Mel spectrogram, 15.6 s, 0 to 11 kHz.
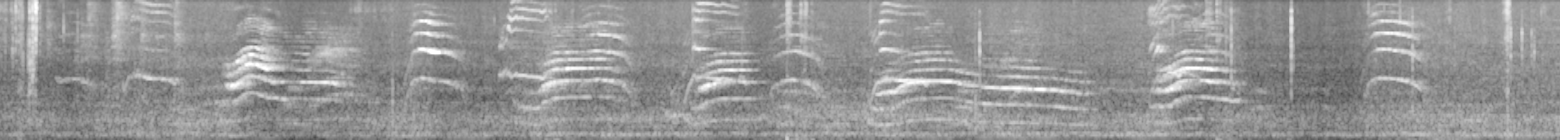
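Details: A one-month-old tortie lynx point Himalayan Persian kitten, recorded April 2012, meows insistently, its high, arching cries coming about every second.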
